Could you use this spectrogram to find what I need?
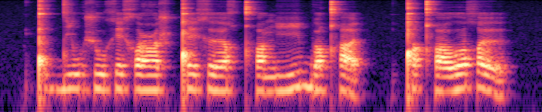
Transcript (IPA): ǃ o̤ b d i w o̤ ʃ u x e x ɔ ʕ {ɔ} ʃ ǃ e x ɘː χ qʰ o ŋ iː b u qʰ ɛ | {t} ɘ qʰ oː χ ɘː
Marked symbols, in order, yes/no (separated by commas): yes, no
